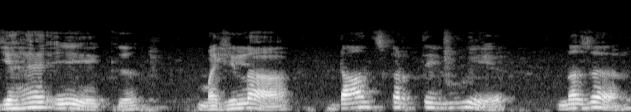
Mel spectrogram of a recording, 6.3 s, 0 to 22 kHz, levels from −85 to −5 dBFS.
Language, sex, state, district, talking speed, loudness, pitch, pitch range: Hindi, male, Rajasthan, Bikaner, 75 wpm, -16 LUFS, 150 Hz, 120-175 Hz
